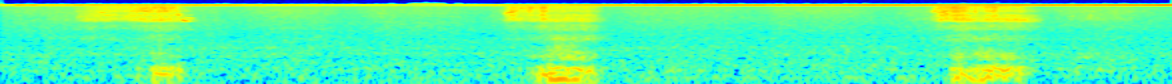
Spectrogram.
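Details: Snoring in Cooper, an old dog, asleep: soft, regular snuffling snores about every two seconds in a quiet room.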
